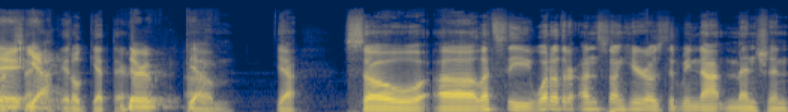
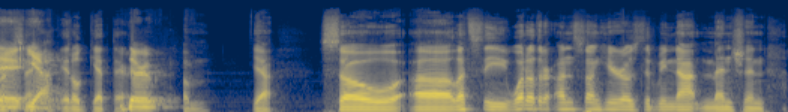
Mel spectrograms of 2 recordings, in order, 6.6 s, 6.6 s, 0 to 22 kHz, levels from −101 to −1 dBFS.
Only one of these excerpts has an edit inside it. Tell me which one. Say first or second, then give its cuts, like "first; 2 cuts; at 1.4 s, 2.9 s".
second; 1 cut; at 1.5 s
